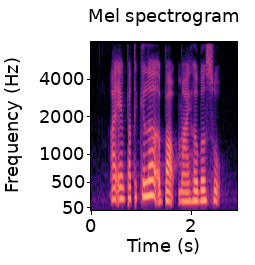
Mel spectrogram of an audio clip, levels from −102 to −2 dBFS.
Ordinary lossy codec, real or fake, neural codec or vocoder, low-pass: none; real; none; none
